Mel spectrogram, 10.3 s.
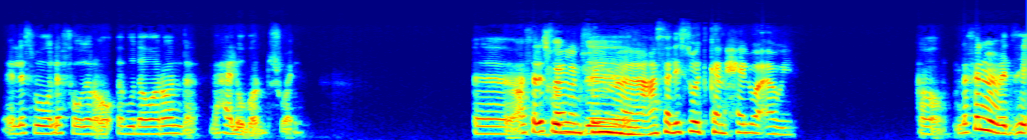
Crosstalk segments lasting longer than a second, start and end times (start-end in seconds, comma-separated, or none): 5.1-6.4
